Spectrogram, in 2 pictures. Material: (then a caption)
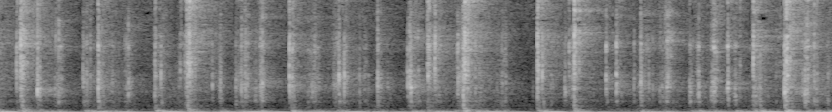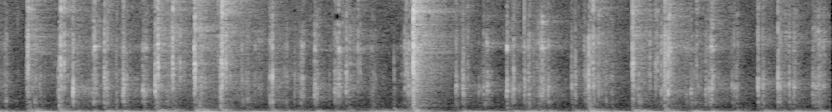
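Plastic. Fingertips rapidly type on a black plastic RGB backlit gaming keyboard with a hollow housing. The result is a dense, steady stream of quick key clicks, each with a bright tick on top of a deep, hollow thud that carries most of the sound.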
